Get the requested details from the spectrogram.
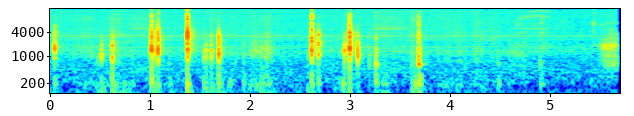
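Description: Fingertips tap the buttons and hollow shell of a black plastic Xbox One controller, making quick, dry, clicky taps in irregular bursts with a bright, hollow ring and almost no low end. Each tap dies away almost instantly, and a soft brushing rustle closes the clip.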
